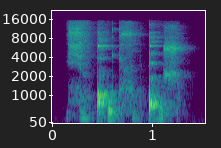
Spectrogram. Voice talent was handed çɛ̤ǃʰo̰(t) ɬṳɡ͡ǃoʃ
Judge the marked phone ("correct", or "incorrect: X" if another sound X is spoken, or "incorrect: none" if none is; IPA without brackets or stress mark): correct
